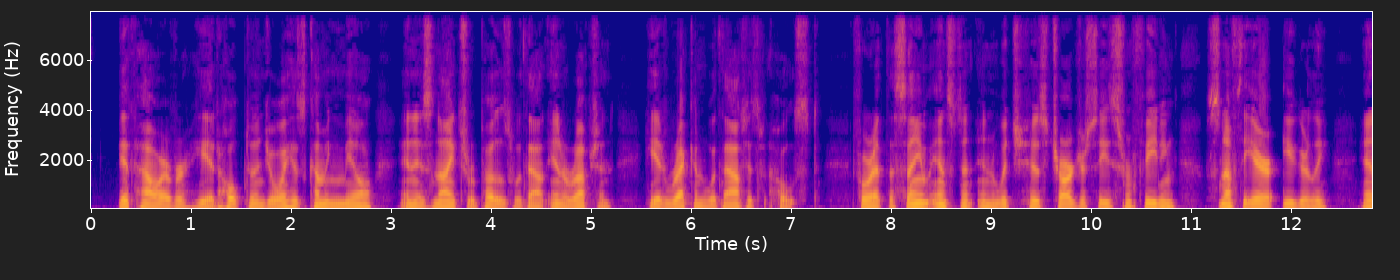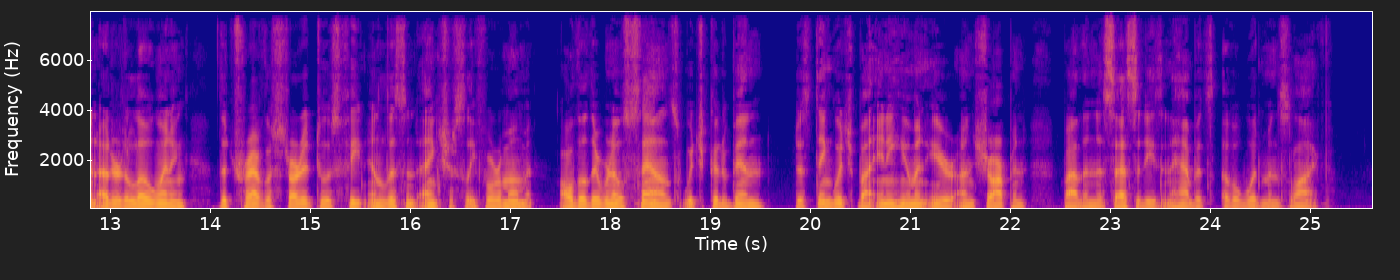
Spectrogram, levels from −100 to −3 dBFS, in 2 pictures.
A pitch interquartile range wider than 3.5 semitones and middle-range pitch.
No: average, 3.9 semitones; low, 110 Hz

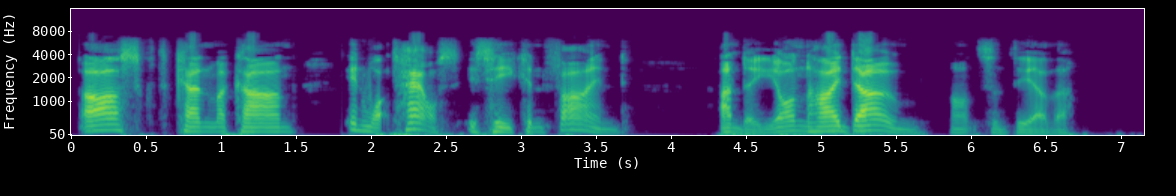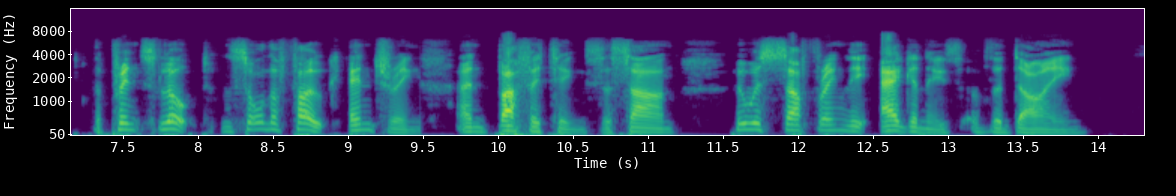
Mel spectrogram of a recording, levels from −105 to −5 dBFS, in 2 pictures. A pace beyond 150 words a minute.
No: average, 145 wpm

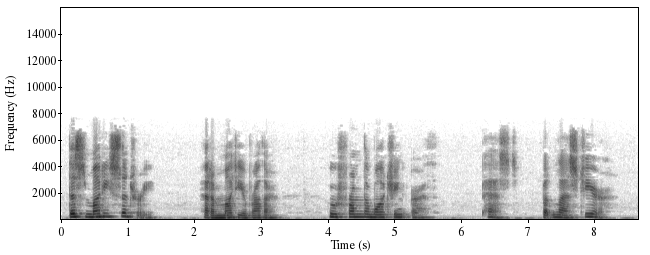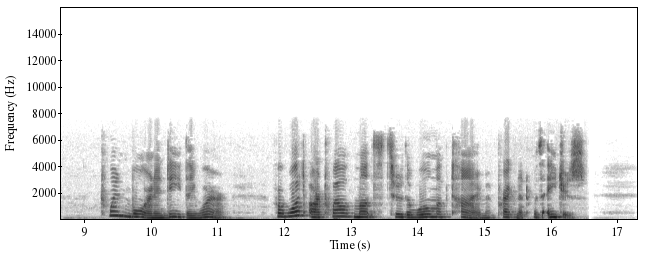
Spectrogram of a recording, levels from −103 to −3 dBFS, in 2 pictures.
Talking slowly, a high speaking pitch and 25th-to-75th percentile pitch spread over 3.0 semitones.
Yes: slow, 120 wpm; high, 195 Hz; average, 4.4 semitones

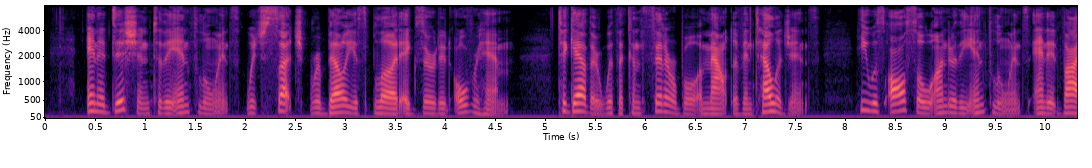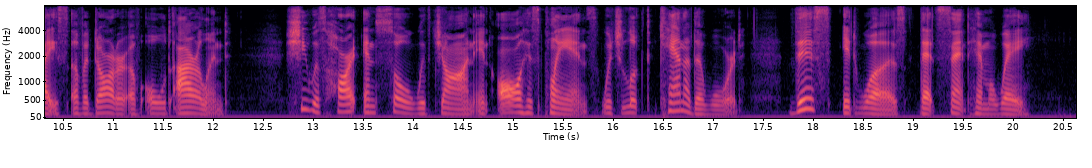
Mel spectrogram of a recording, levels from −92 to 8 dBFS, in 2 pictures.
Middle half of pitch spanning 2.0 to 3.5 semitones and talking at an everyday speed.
No: average, 4.0 semitones; average, 160 wpm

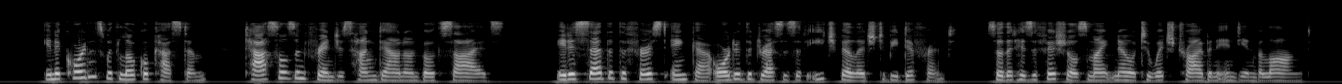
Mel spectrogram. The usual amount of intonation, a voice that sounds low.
No: average, 4.7 semitones; high, 190 Hz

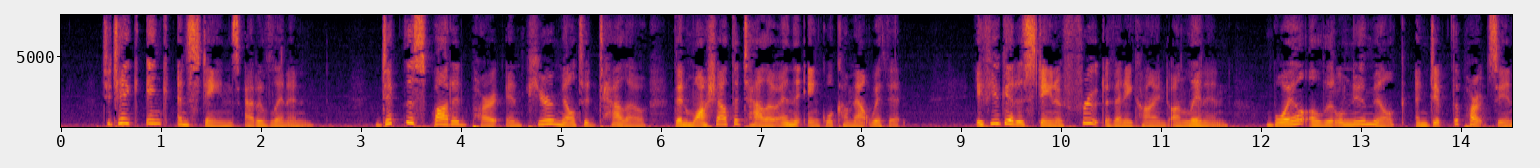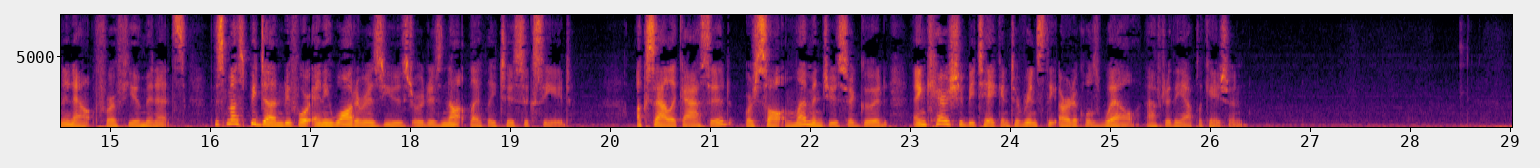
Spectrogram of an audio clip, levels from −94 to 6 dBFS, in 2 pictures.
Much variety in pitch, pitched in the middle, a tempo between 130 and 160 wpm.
No: wide, 6.4 semitones; medium, 165 Hz; average, 200 wpm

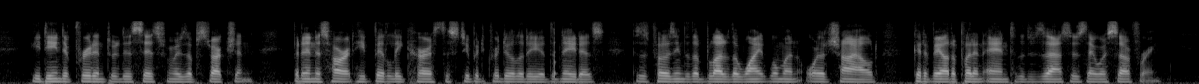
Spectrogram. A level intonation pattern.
Yes: narrow, 1.1 semitones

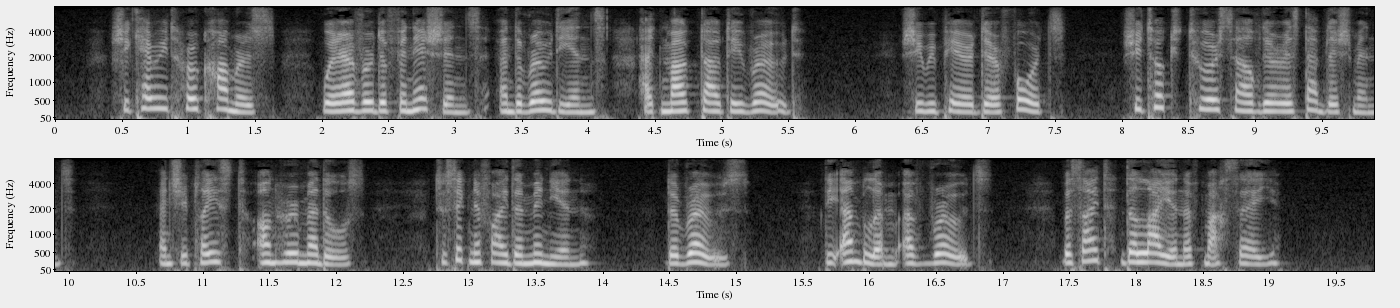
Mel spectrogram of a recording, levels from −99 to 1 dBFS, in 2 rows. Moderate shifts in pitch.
Yes: average, 3.0 semitones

